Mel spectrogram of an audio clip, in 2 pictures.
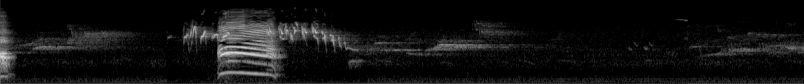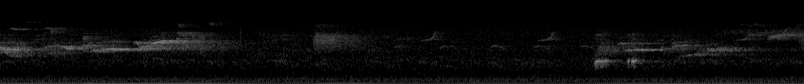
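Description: One loud bird call about two seconds in: a short, rapid run of pitched notes lasting under a second. After it come faint songbirds chirping and singing in the background.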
